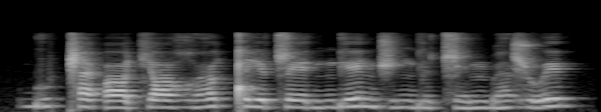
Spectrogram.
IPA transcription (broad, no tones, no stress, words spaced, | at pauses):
ɡṳǁæʔɒːt͡ɕɒː ʁʷæ̤ʊ̯ǃiːʈ͡ʂeːd ŋɡend͡ʒi̤ŋɡe̤ ʈ͡ʂe̤ mbæ̤ʐuɪ̯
